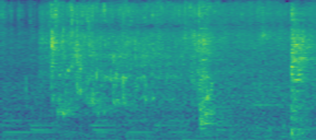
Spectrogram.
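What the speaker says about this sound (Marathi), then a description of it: "याच्यामध्ये पाणी टाकते" Water pours from the dal vessel into a pot of tempered dal with a steady splashing stream, a few louder gushes punctuating the flow.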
